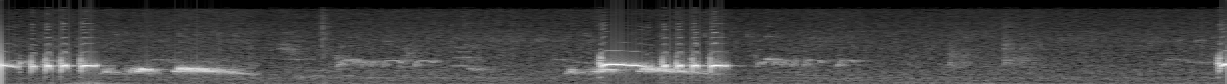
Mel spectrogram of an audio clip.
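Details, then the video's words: Local zebra dove used as a decoy to call up and anger rival doves, repeating its phrase: a burst of rapid pulsed notes and a lower slurred coo, then a quieter stepped series, recurring about every four seconds. "Perkutut Lokal GACOR suara Besar Ampuh memanggil Lawan_EMOSI MANGGUNG PANCINGAN PERKUTUT LOKAL"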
